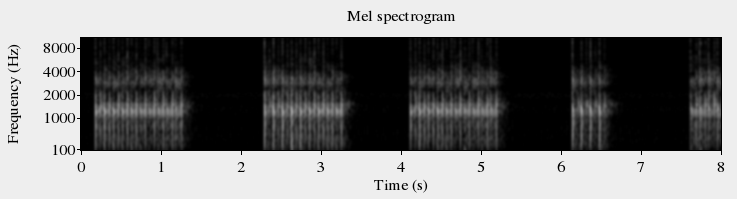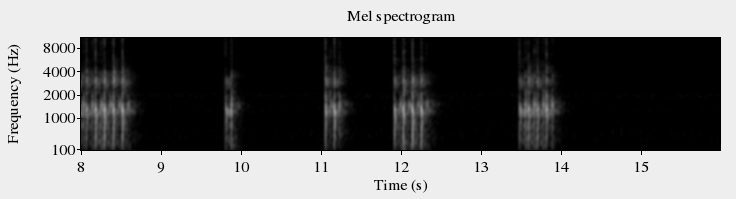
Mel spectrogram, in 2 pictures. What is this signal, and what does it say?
Pulse dialling, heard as clicks on a phone line, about 9 pulses a second. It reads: 0 9 0 4 9 1 2 4 4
